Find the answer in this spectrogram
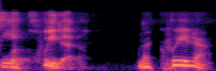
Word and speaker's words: La'Quita: i mispronounced your name it's laquita okay i wasn't sure how to pronounce the cue okay did great though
